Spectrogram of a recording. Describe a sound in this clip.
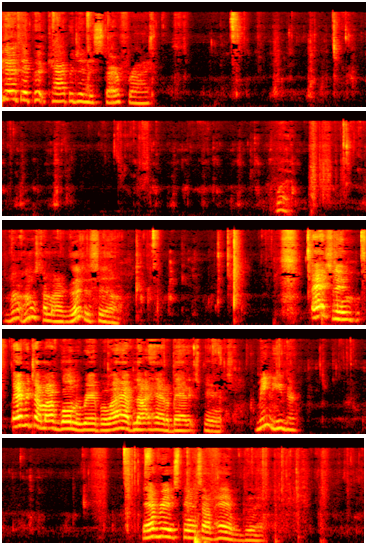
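Food is chewed and slurped close to a microphone.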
